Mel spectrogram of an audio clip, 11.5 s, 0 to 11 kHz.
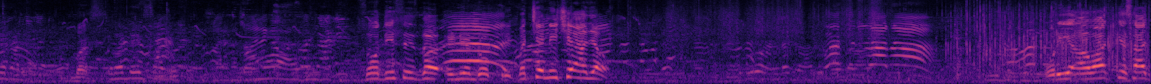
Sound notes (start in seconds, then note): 5.0 non-english speech; 9.3 applause; 11.3 non-english speech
